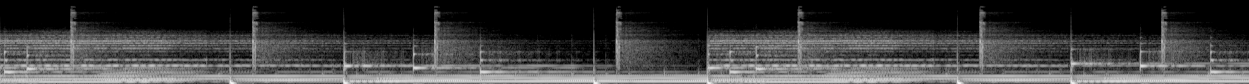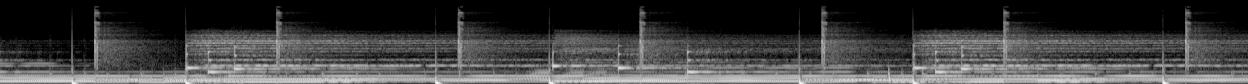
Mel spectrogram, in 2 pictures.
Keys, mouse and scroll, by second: 0.2 scroll up 1, 0.5-4.6 shift+middle drag, 4.6 ctrl+s, 4.9 middle drag, 5.1 scroll up 1, 5.4 click, 5.7 middle click, 6.0 scroll up 1, 6.1 click, 6.5-6.8 scroll up 1, 8.3-10.9 drag, 10.9 Tab, 11.1 middle click, 11.7 alt+a, 12.1 alt+shift+click, 12.7 KP_Decimal, 14.1 click, 14.7 KP_Decimal, 15.5 scroll down 3, 15.9-16.4 middle drag, 16.4 alt+a, 16.7 alt+shift+click, 17.1-17.5 scroll up 1, 17.5 ctrl+b, 20.5 Tab, 20.6 scroll down 2, 20.7-21.7 middle drag, 21.7-22.3 scroll up 1, 22.3 middle drag, 22.6-23.2 scroll up 2, 22.6 Tab, 23.2-24.0 middle drag, 24.0 ctrl+z, 24.2 ctrl+z.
